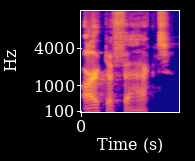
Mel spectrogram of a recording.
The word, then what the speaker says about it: RTFKT: studios they bought uh i understand that the kids pronounce that brand artifact uh it's actually kind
